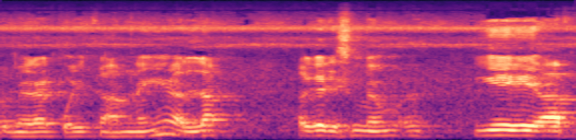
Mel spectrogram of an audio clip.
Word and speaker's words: اللہ: حرف اللہ کے پہلے اگر زبر یا پیش ہو تو حرف پورے منہ سے پڑھا جائے گا. ہوا اللہ، نصر اللہ. تو آپ نے دیکھا کہ پورے منہ سے بھرا ہوا منہ اللہ آپ تلفظ کریں گے. اور اگر اللہ کے پہلے اگر زیر ہے تو لفظ اللہ خالی منہ سے پڑھا جائے گا، جیسے بسم اللہ.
